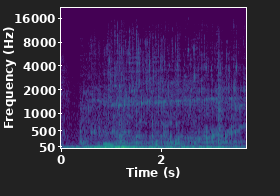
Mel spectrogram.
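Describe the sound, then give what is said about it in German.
Water pours steadily into a bottle, a continuous splashing gush with a faintly rising tone as it fills, moderately loud with no talking. “Jetzt füllen wir noch mehr Flaschen mit Wasser.”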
